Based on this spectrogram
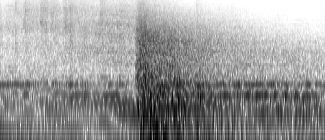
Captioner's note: explosion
